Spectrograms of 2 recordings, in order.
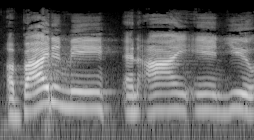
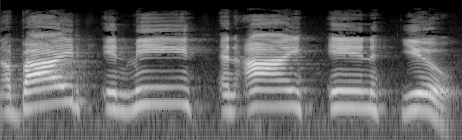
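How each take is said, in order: First: Said in the usual way. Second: Very slow, drawn-out scripture reading; slow solemn quotation. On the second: Acted. Preacher quoting the Lord's words to congregation, very slow and deliberate. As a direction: stretch out each phrase of the verse. Reading the key verse emphatically.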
